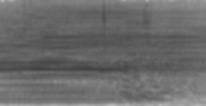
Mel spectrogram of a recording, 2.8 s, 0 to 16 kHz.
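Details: Samsung CD Master 52X (SE152L) CD drive: whirring whine climbs steadily in pitch as the disc comes up to speed, then tapers off; noisy spin-up, cause unclear.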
